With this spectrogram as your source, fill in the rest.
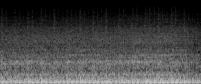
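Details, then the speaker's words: Exhaust leak just ahead of the flex pipe on a 2004 Ford Ranger, mic held at the leak underneath: steady low idle with soft puffing "blump" pulse at each firing, air felt spitting out; before a temporary patch. "let me put the microphone up to that part you can just feel the air coming out of that right there"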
